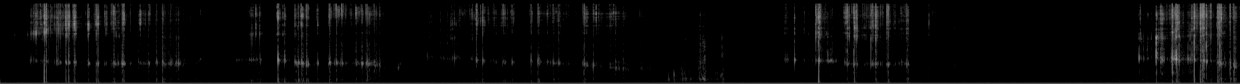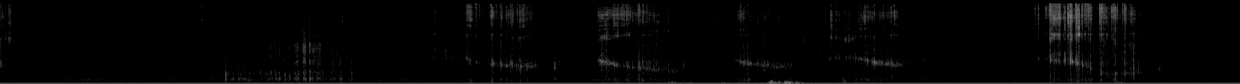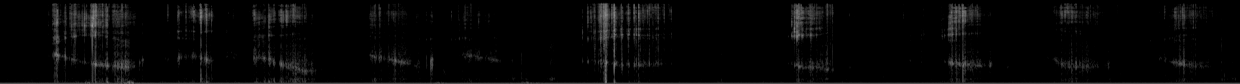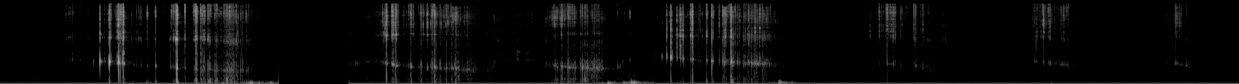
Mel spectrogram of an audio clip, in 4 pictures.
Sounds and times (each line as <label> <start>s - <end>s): eating Potato Chips 0.2s - 7.2s
eating Potato Chips 7.8s - 9.4s
eating Potato Chips 11.4s - 12.6s
eating Potato Chips 14.4s - 21.8s
eating Potato Chips 22.7s - 24.2s
eating Potato Chips 25.3s - 31.6s
eating Potato Chips 32.7s - 39.8s
eating Potato Chips 40.8s - 45.2s
eating Potato Chips 45.9s - 46.8s
eating Potato Chips 47.4s - 48.2s
eating Potato Chips 48.8s - 49.3s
